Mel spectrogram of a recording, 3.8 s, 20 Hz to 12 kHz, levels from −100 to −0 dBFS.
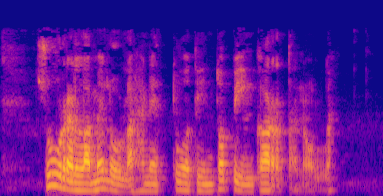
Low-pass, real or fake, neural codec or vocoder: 7.2 kHz; real; none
